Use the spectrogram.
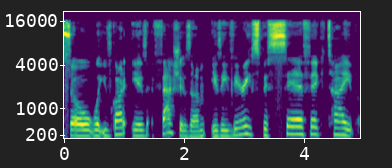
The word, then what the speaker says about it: fascism: next to it but it's really just pronounced like fash like fashion and then fascism and so the word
